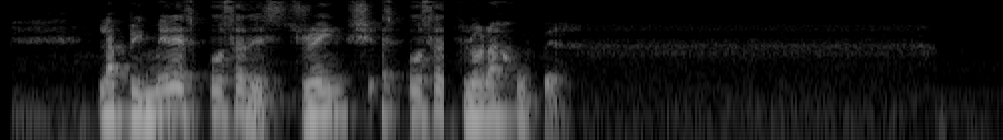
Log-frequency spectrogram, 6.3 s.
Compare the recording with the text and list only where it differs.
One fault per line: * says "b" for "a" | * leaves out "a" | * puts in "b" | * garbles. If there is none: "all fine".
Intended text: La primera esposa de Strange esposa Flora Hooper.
all fine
